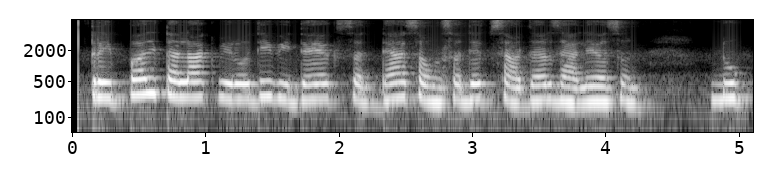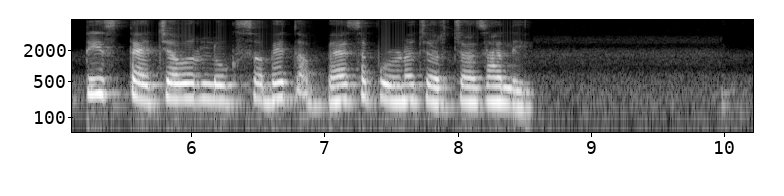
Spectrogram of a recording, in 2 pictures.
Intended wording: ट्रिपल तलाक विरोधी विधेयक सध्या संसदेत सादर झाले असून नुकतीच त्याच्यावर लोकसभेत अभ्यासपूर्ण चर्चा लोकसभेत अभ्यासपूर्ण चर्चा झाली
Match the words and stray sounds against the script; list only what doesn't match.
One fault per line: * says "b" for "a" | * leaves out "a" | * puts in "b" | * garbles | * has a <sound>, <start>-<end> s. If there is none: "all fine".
* leaves out "लोकसभेत अभ्यासपूर्ण चर्चा"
